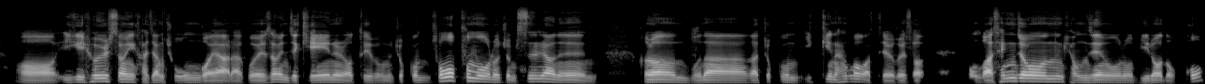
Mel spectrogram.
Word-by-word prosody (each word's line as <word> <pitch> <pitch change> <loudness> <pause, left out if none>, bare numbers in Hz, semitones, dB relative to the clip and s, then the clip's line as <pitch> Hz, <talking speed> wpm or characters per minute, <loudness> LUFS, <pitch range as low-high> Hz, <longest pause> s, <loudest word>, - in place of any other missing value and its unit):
어 95 -2 +1
'이게 115 +2 -1
효율성이 140 -4 +2
가장 100 -1 -3
좋은 105 +4 -7
거야.'라고 90 +1 +1
해서 120 +6 +1
인제 100 -3 -1
개인을 105 +1 +2
어떻게 95 +2 -4
보면 95 -1 -10
쪼끔 100 0 -8
소모품으로 150 -7 +3
좀 100 - -6
쓰려는 110 -11 0 0.5
그런 115 -2 +3
문화가 100 0 +1
쪼끔 110 0 -9
있긴 110 +4 -5
한 130 +3 -5
것 130 -1 0
같아요. 90 -1 -4
그래서 90 0 -3 0.4
뭔가 100 -1 +3
생존 140 -2 +3
경쟁으로 100 -1 -1
밀어 100 +2 0
넣고 145 - -5
105 Hz, 335 characters per minute, -26 LUFS, 100-125 Hz, 0.5 s, 소모품으로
